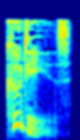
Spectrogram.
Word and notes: cooties: British English

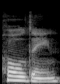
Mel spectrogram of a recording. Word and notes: holding: American English

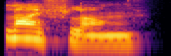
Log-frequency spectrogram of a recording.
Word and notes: lifelong: British English

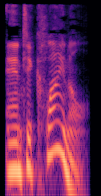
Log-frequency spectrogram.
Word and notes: anticlinal: British English

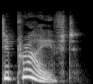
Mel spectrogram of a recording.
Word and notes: deprived: British English

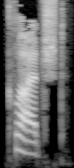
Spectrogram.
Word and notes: clutched: British English

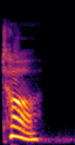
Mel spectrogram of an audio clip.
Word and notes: ta: American English

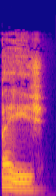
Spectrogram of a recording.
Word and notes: beige: British English

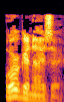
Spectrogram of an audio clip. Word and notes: organiser: British English

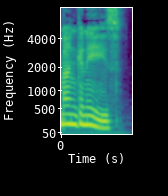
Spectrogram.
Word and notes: manganese: British English

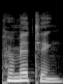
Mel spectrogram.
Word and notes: permitting: British English

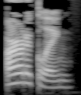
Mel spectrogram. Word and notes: articling: British English

